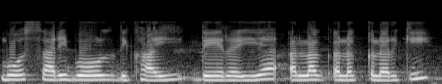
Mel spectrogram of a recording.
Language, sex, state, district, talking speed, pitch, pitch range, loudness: Hindi, female, Uttar Pradesh, Saharanpur, 150 wpm, 210 Hz, 200-220 Hz, -11 LUFS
